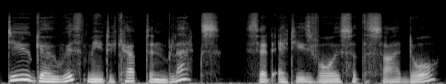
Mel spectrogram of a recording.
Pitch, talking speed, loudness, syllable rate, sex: 130 Hz, 190 wpm, -18 LUFS, 4.1 syllables/s, male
